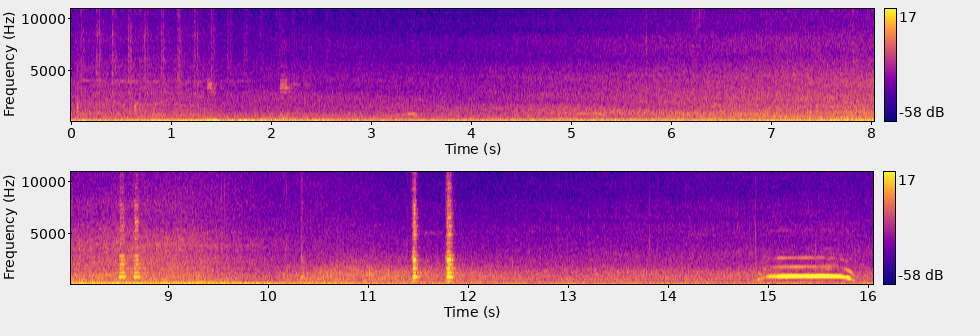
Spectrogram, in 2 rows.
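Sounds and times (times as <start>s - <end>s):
vehicles driving past: 0.0s - 16.0s
car horn honking: 2.1s - 2.4s, 8.4s - 8.9s, 11.4s - 12.0s.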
